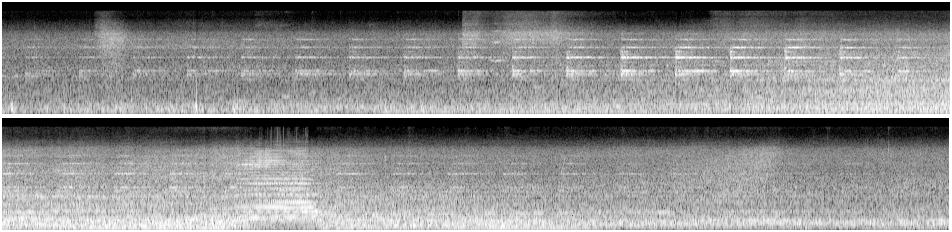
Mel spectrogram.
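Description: Tri-Rail commuter trains passing on parallel tracks. There is a rhythmic metallic clatter with ringing tones, about two beats a second, through the first ten seconds, then the low steady drone of an approaching diesel locomotive. A train horn sounds one blast of about a second, about fifteen seconds in.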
